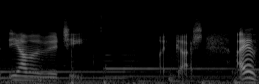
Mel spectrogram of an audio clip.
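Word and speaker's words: Yamauchi: anyway i heard they're going to get mr yamabuchi as their new advisor huh yabbabuchi hold on that yeah yeah yeah it's yamamuchi oh my gosh i am very bad at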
